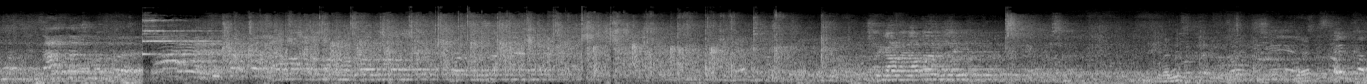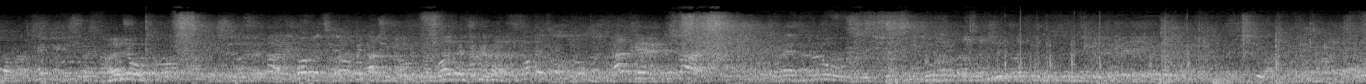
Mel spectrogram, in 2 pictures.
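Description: A crowd murmurs and chatters in an echoing hall.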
